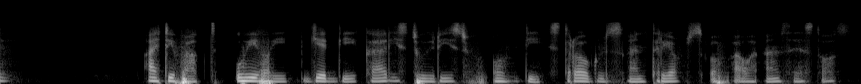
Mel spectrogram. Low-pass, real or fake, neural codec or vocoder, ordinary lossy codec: 7.2 kHz; fake; codec, 16 kHz, about 1 kbps, DyCAST, with the encoder's durations; none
